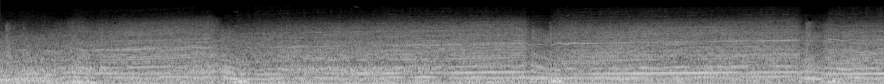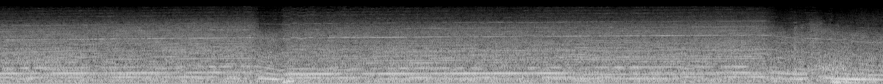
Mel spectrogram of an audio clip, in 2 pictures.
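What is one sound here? A racing car engine roars, revving up through the gears with sharp drops at each shift.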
